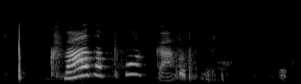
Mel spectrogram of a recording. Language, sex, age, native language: Icelandic, female, 10, Icelandic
